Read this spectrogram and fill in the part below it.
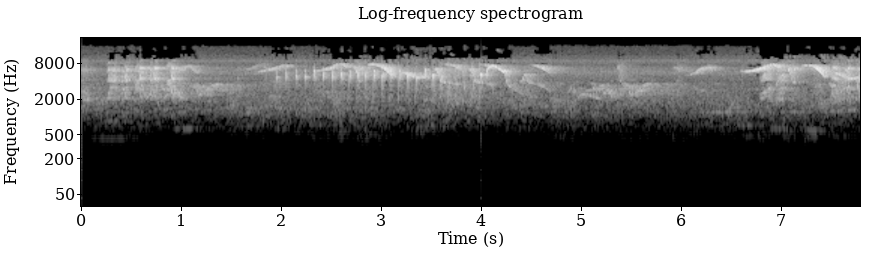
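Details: Sayaca tanager song: sharp, thin squeaks and downslurred whistles run together into a hurried twittering phrase, pausing briefly near the end before a final burst of bright squeaky notes.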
